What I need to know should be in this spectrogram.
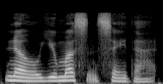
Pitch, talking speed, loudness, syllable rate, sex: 155 Hz, 185 wpm, -18 LUFS, 3.3 syllables/s, female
